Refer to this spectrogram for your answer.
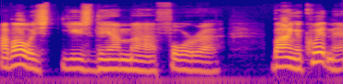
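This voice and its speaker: Recorded very cleanly against a silent background, a man with an Arkansas accent talks at a moderate pace, his fairly high voice kept fairly even in intonation. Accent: Southern US (Arkansas). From Arkansas, Fayetteville. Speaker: nature photographer. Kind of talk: interview. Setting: studio.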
